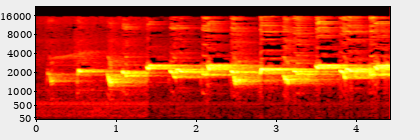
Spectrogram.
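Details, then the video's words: Sooty-headed bulbul morning song for coaxing reluctant bulbuls to sing. After a quiet start, ringing whistled notes hop between two pitch levels in a quick, even sequence. "ropelan panjang trucukan gacor pagi hari untuk pancingan trucuk malas ropel"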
